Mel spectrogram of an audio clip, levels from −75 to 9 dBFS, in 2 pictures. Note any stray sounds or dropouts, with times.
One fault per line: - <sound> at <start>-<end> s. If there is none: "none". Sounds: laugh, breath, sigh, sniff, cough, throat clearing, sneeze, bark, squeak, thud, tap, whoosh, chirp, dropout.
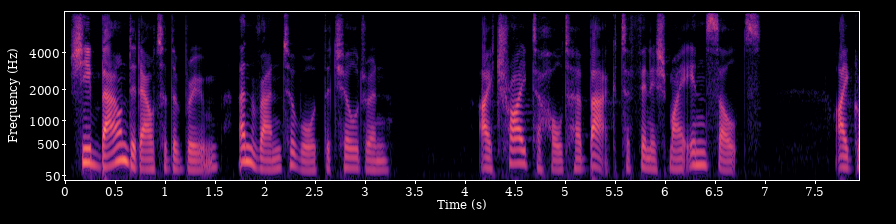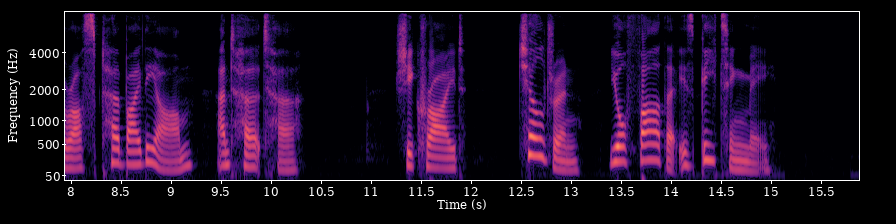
none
